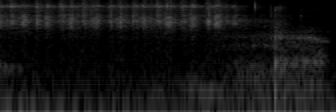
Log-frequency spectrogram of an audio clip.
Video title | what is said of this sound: Tuto Crochet " Hochet Bébé ou Anneau de Dentition" (La Vache) | Donc avec les petites clochettes, ça fait du bruit quand on secoue.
